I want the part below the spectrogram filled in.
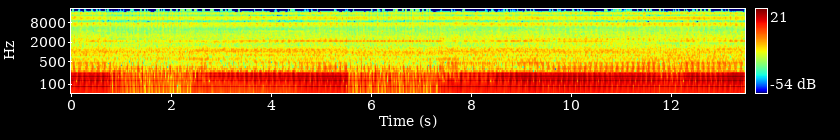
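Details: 2002 VW GTI 1.8T AUM, 150 hp, 169,000 miles, cold start: idle surges and dips with an uneven stumbling misfire; owner suspects a leaking secondary air pump system, coil packs not yet changed; settles after warming.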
